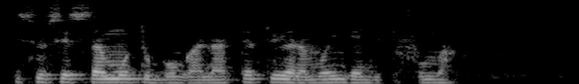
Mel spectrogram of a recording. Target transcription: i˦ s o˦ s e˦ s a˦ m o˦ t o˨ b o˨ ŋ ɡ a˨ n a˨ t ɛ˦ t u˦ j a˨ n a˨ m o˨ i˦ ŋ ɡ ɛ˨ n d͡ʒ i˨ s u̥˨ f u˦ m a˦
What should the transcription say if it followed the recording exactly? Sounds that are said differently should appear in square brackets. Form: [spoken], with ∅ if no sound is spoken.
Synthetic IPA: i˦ s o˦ s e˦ s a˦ m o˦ t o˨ b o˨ ŋ ɡ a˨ n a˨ t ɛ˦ t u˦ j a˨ n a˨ m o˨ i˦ ŋ ɡ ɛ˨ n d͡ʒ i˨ [t] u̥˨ f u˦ m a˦

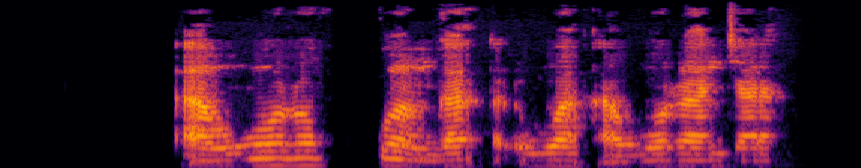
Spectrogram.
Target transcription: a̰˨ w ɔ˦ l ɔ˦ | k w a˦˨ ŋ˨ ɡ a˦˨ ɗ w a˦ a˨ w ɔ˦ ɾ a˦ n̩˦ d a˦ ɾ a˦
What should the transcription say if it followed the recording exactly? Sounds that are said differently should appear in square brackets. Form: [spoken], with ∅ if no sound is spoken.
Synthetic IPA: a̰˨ w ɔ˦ [ɾ] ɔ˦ | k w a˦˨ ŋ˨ ɡ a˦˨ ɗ w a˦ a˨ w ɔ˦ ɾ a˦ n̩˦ [d͡ʒ] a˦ ɾ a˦

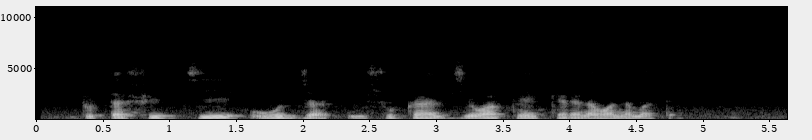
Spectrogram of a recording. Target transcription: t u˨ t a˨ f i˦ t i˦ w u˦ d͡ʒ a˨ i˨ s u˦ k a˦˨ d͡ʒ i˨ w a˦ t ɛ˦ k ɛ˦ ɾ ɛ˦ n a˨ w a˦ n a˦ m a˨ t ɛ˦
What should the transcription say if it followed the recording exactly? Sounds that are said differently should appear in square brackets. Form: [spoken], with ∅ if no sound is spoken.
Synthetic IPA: t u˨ t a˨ f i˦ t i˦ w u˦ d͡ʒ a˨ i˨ s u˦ k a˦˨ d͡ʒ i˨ w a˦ [k] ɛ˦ k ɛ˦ ɾ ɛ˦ n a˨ w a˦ n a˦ m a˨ t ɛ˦

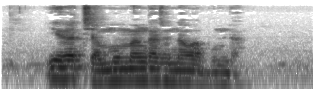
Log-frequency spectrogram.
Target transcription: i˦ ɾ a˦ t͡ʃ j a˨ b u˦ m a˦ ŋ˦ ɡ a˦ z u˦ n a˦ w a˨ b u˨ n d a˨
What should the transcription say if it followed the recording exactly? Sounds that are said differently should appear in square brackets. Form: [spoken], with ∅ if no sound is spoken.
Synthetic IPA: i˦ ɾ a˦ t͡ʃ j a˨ [m] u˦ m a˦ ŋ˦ ɡ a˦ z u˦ n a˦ w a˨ b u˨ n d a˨

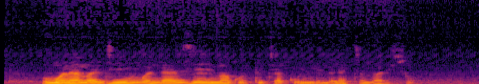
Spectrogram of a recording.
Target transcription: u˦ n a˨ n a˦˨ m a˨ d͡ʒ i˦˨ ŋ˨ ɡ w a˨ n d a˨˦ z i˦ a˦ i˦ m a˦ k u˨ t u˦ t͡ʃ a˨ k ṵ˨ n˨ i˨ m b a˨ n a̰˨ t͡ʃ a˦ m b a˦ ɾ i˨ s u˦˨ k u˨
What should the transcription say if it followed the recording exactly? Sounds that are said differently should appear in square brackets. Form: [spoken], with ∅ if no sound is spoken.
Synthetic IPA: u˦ [m] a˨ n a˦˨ m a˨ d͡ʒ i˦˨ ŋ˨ ɡ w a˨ n d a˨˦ z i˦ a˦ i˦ m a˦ k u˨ t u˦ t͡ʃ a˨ k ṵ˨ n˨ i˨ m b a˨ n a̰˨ t͡ʃ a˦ m b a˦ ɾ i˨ s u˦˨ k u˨

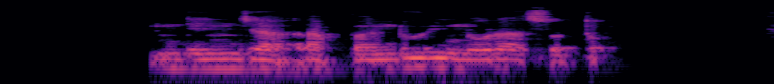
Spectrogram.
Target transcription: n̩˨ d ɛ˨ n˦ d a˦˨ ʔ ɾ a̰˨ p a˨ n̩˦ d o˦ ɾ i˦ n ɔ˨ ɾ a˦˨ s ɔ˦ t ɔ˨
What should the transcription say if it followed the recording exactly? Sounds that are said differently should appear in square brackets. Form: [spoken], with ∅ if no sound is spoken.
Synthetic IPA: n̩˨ d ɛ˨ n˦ [d͡ʒ] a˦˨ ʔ ɾ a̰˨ p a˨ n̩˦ d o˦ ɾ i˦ n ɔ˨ ɾ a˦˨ s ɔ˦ t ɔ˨

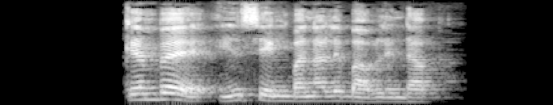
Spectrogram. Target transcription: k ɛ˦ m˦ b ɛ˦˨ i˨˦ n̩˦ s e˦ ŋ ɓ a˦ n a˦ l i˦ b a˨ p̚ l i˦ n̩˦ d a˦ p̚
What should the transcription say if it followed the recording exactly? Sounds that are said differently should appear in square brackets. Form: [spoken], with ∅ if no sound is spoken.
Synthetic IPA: k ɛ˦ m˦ b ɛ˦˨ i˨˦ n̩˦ s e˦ ŋ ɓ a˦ n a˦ l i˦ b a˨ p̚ l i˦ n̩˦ d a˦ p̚

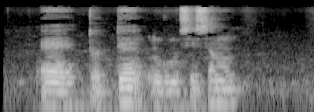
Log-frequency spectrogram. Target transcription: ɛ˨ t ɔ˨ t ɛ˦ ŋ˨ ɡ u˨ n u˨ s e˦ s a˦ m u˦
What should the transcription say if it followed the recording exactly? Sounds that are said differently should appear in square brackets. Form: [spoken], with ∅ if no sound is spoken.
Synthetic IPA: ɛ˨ t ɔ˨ t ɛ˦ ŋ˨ ɡ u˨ [m] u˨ s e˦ s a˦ m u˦

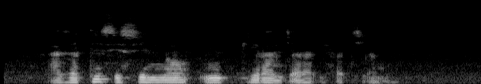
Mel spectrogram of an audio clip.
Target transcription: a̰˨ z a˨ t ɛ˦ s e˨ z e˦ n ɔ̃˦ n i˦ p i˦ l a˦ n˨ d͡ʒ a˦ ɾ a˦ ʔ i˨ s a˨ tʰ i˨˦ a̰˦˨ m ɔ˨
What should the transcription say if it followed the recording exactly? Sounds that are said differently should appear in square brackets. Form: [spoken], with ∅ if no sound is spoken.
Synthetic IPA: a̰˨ z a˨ t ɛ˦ s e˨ [s] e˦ n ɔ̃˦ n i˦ p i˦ [ɾ] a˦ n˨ d͡ʒ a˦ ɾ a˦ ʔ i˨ [f] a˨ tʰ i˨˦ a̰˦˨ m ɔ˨

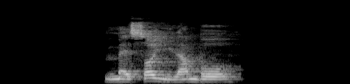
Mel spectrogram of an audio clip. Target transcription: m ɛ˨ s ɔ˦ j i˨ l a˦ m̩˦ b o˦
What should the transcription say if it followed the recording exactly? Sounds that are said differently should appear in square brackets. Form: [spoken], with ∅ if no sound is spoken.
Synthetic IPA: m ɛ˨ s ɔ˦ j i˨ l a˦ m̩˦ b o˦

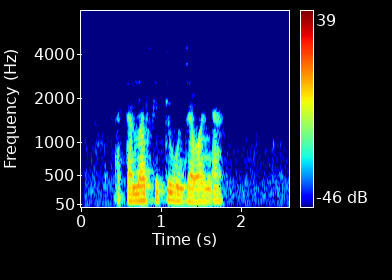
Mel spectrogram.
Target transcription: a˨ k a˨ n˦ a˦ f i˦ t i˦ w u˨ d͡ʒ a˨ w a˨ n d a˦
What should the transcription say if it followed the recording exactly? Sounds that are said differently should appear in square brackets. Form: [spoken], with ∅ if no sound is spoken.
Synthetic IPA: a˨ [t] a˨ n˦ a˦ f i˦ t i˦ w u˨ d͡ʒ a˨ w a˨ n d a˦

